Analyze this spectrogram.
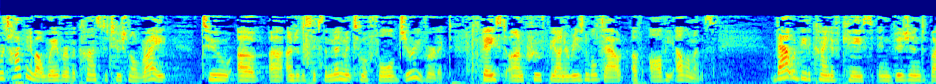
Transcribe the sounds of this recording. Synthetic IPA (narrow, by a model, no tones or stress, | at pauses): wɨɹtʰɔkɪ̃ŋɨbaʊt̚weɪvə˞ʌvɨkʰɑ̃nstɨtʰʉʃn̩l̩ˠɹaɪtʰ | ɨ | ʔʌ̰̃ndə˞ðɨsɪksθɨmɛ̃nmɨ̃ntʰəəfʊlˠd͡ʒʊɹivɜ˞ɾɨ̰k̚t̚b̥eɪstn̩pʰɹ̥ʉfb̥iɑ̃ndɨɹiznəbl̩ˠdaʊɾʔʌvʔɔlˠðiʔɛlˠəmə̰̃nts | ðəʔ̚wəd̚biðɨkʰãɪ̃ndʌv̥kʰeɪsɨ̰̃nvɪʒɨ̃nba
